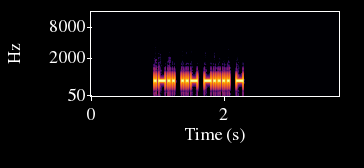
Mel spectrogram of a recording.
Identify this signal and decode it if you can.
Morse code, heard as a keyed tone, about 36 wpm, 700 Hz. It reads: LU6T
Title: DXCC-100 Call Signs - 4 Characters - Repeated 2x - 35wpm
